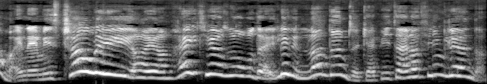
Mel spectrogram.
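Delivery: high, hammed-up English child accent; put-on English accent. Reading the story page aloud in a mock English accent. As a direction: read it like a proud little London boy. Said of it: "excusez-moi pour cet accent magnifique".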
